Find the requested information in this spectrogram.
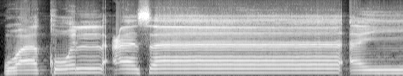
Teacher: Huruf nun sukun bertemu huruf ya yang berharokat tasdid, maka nun sukunnya melebur masuk ke huruf ya yang berharokat tasdid ini. Kita tahan dan kita dengungkan 2 sampai 3 harokat.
